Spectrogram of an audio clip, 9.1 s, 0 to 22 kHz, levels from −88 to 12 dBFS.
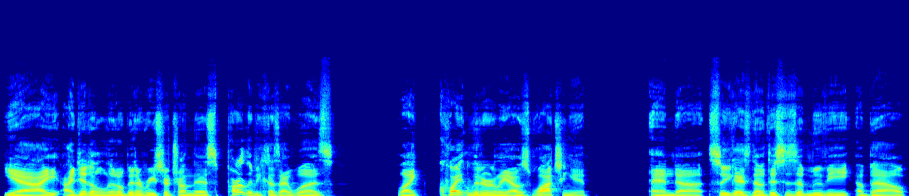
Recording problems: none

